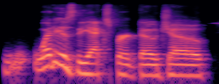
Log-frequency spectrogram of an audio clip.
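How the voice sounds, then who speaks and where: A man from England hosting a casual interview, with halting phrasing that circles around its point. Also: medium pitch, very animated. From born in Hull, Yorkshire, England. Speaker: podcast host.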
